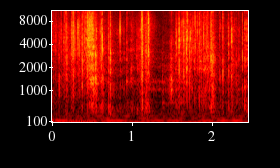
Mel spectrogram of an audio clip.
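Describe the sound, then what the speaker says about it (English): Foil wrappers of 2021 Bowman Hobby baseball card packs crinkle and tear sharply close by, a burst of crackling rips followed by softer crumpling as packs are opened. "Ripping packs"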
